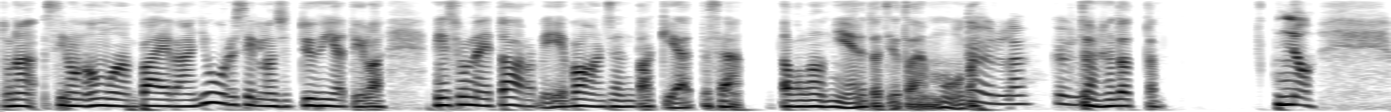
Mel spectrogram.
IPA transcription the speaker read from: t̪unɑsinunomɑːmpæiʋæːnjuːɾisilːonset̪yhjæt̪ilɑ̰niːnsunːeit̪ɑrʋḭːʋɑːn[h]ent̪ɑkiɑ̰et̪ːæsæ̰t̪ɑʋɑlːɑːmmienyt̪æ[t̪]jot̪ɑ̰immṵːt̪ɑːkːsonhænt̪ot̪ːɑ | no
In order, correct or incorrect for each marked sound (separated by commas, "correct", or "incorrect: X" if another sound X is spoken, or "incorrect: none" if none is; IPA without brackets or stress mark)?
incorrect: s, correct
